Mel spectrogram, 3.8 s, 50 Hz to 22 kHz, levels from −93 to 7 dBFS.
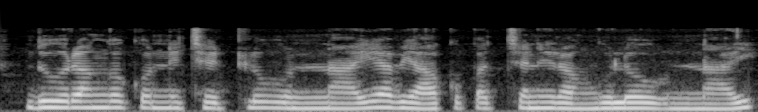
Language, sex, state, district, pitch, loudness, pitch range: Telugu, female, Telangana, Mahabubabad, 200 Hz, -14 LUFS, 190-215 Hz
